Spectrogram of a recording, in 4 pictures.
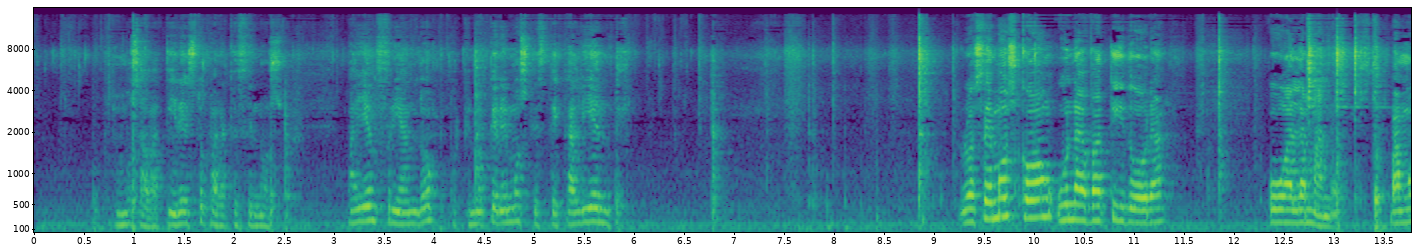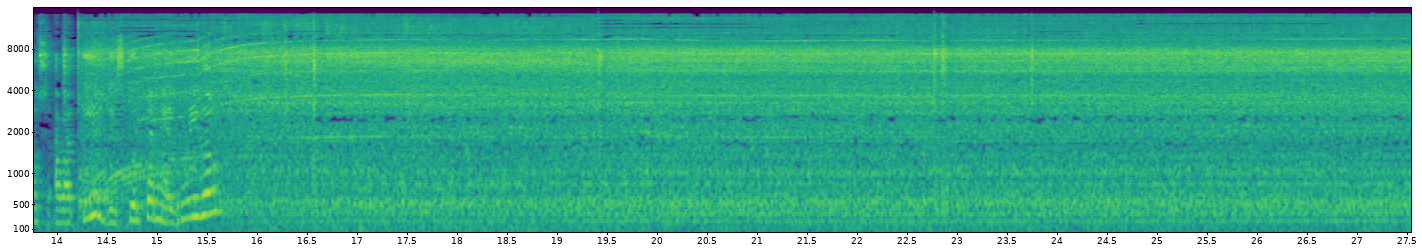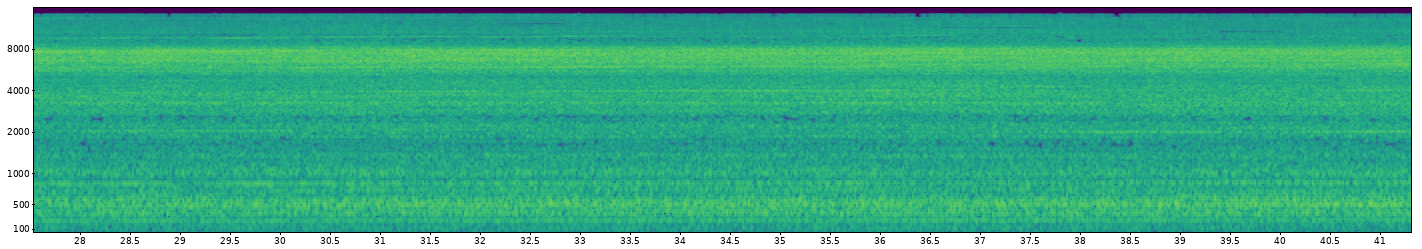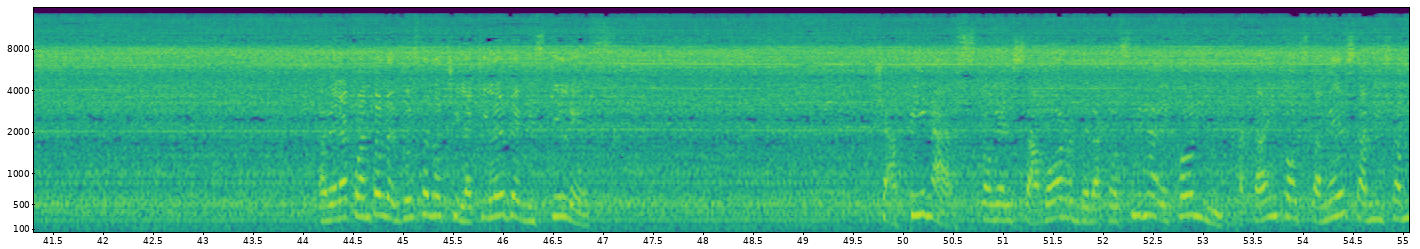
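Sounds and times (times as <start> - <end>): electric hand mixer whipping: 14.0 - 55.0.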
